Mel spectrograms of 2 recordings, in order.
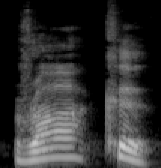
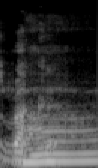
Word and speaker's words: Rakı: Rakı. Yes, two syllables. Rakı.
